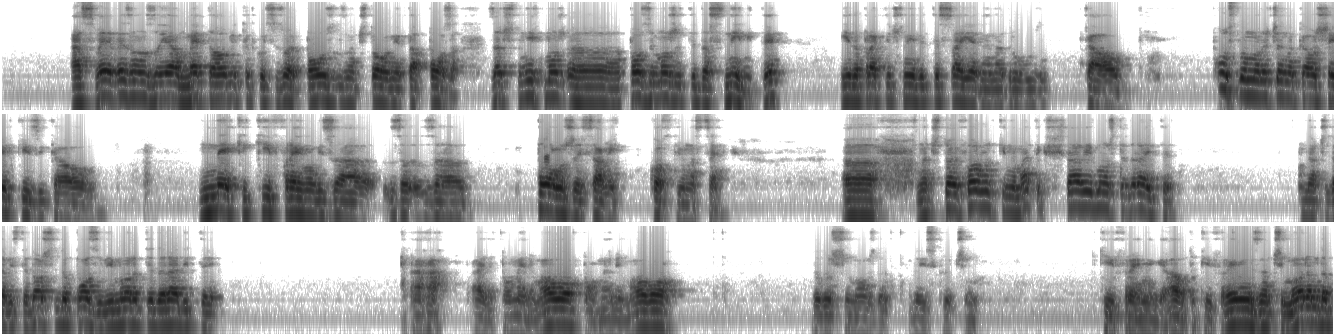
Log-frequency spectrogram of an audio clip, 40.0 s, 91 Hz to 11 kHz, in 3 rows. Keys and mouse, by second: 30.7 g, 32.8 g, 38.8 click.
